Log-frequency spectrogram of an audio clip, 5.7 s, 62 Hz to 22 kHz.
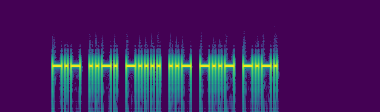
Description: Morse code, heard as a keyed tone, about 25 wpm, 700 Hz. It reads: KF6UXC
